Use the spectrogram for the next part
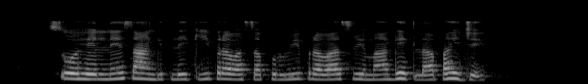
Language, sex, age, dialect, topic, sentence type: Marathi, female, 18-24, Standard Marathi, banking, statement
